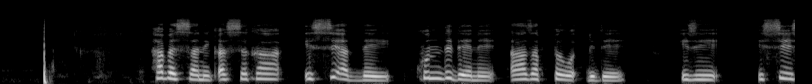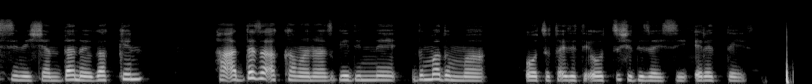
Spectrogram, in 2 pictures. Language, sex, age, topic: Gamo, female, 25-35, government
